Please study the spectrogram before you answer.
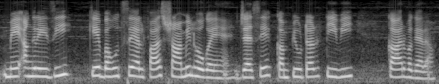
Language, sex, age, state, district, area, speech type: Urdu, female, 18-30, Delhi, North East Delhi, urban, spontaneous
